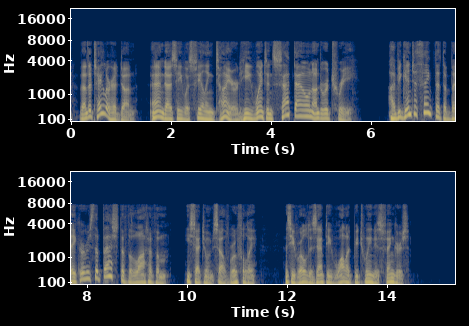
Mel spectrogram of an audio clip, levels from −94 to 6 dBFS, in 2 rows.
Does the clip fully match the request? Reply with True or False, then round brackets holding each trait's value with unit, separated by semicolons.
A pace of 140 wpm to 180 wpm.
False (190 wpm)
